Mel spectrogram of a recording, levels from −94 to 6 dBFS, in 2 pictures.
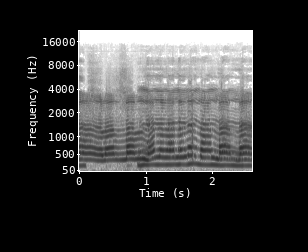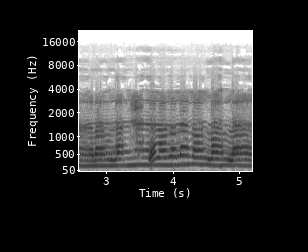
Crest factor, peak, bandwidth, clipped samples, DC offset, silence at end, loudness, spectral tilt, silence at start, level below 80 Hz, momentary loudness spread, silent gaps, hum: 10 dB; -6 dBFS; 13.5 kHz; under 0.1%; 0.3%; 0 s; -16 LUFS; -6 dB/octave; 0 s; -52 dBFS; 2 LU; none; none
